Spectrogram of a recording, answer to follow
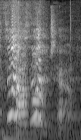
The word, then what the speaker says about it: Kabuto: His name was Kabuto. Oh. That was so simple. How could we? It's like Naruto. It rhymes. Kabuto.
